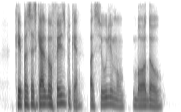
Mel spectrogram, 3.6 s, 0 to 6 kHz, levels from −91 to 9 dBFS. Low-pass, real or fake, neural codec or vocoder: 5.4 kHz; fake; codec, 16 kHz in and 24 kHz out, 0.9 kbps, LongCat-Audio-Codec, fine tuned four codebook decoder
